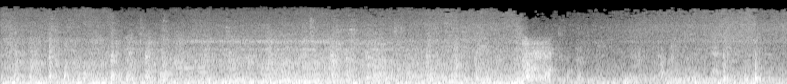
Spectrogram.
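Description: Narrow-gauge steam train's open-sided passenger car running along the track: a steady rumble with wheels clicking over the rail joints. The rumble drops noticeably about five seconds in.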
